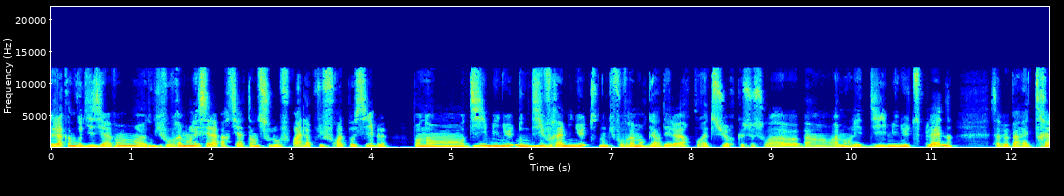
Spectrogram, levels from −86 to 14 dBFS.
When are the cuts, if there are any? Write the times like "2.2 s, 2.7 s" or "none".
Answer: none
